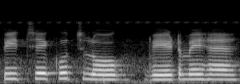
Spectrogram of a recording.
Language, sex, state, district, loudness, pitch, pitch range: Hindi, female, Punjab, Fazilka, -14 LUFS, 235 Hz, 225-255 Hz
